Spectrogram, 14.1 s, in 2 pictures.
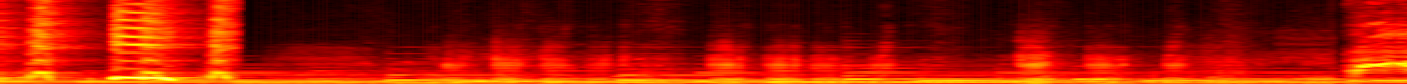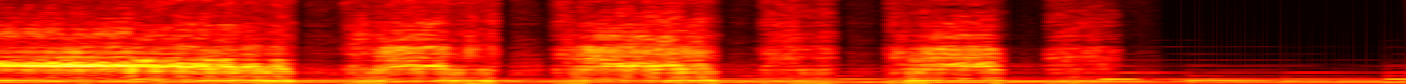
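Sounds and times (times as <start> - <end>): background music: 0.0 - 14.0
horse whinnying: 6.7 - 12.7.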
